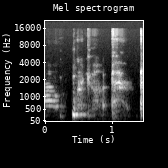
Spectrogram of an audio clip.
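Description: person coughing

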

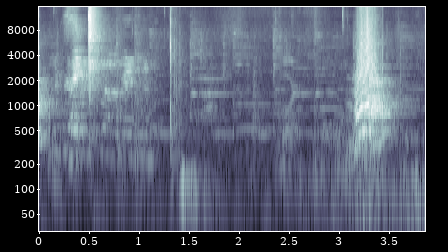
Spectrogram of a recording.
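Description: dogs barking

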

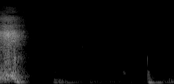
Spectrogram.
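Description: sniffling

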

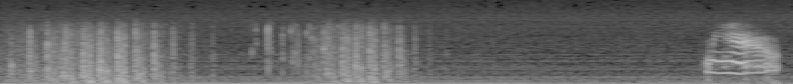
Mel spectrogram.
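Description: cat meowing

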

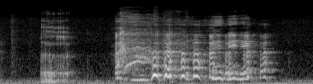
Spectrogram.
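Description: loud burp

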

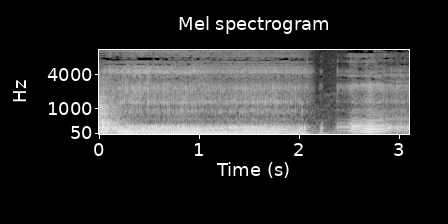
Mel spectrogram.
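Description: man snoring loudly

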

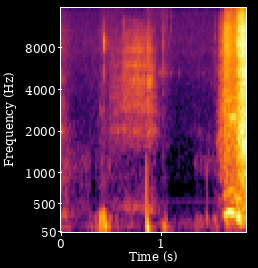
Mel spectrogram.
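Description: sneeze

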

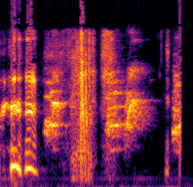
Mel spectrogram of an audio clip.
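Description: dogs barking

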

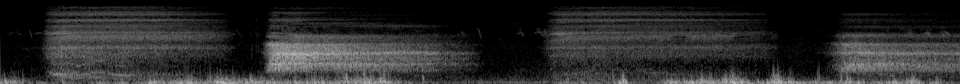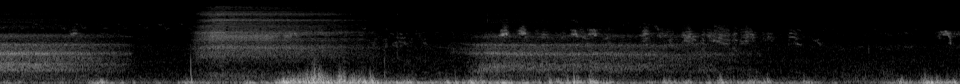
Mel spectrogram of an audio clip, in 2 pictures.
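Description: deep breathing

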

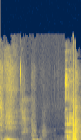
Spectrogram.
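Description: microphone being dropped

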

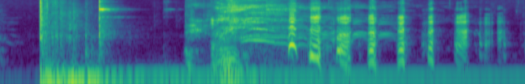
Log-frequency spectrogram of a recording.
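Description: glass shattering

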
